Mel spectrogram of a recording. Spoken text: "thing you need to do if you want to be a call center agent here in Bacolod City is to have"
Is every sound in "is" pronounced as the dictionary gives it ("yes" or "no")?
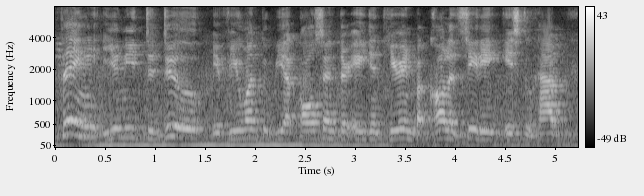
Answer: no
